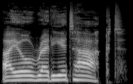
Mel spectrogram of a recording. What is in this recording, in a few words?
Female Night Elf ERROR I ATTACKED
